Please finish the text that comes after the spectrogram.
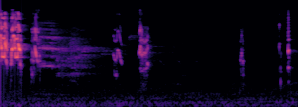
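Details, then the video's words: Two pet rosy-faced lovebirds, a yellow one and a green one with red heads. A loud harsh screech opens, trailing into a fading buzzy tone, followed by a few short, sharp chirps spaced apart. "Lovebird's Sounds - Lemon & Melon - Rosy-faced Lovebird"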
